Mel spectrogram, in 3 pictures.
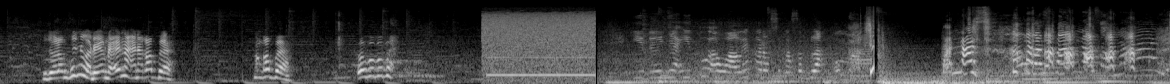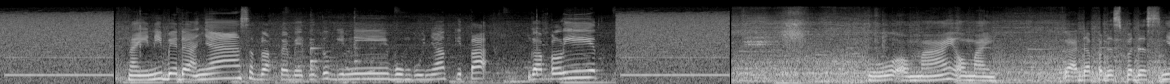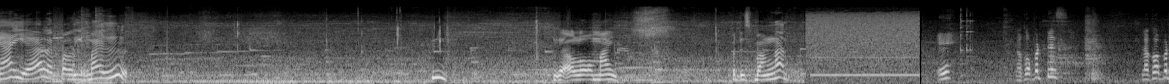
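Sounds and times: background music: 0.0s - 11.8s, 12.8s - 18.6s
static hiss: 4.8s - 6.0s, 11.7s - 12.9s
tv static hiss: 4.8s - 6.0s, 11.7s - 12.9s, 17.9s - 19.2s, 31.5s - 32.6s
steady tone: 11.6s - 13.3s, 17.8s - 19.4s, 31.2s - 32.6s
steady mid-pitched beep: 11.7s - 12.9s, 17.9s - 19.0s, 31.4s - 32.6s.

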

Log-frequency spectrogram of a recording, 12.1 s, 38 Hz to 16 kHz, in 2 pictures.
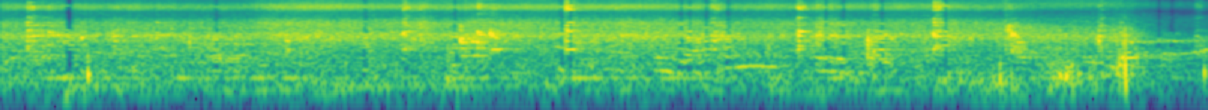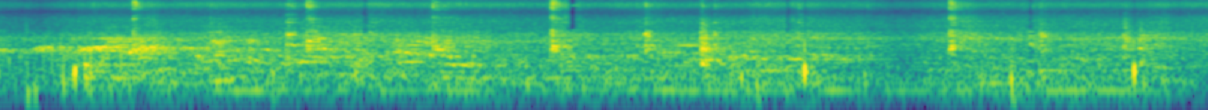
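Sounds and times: vegetables sizzling on a griddle: 0.0s - 12.0s.

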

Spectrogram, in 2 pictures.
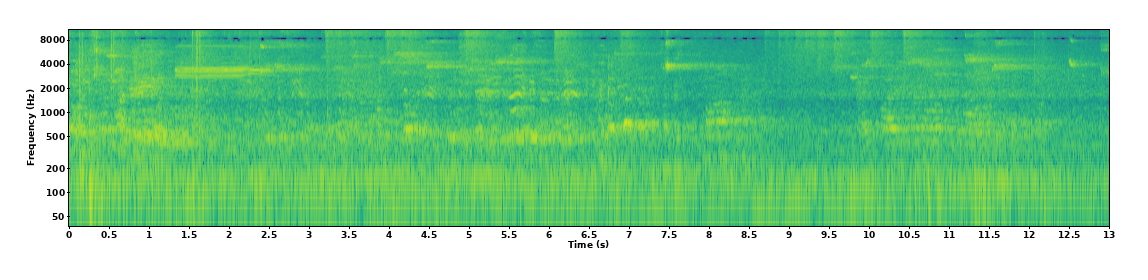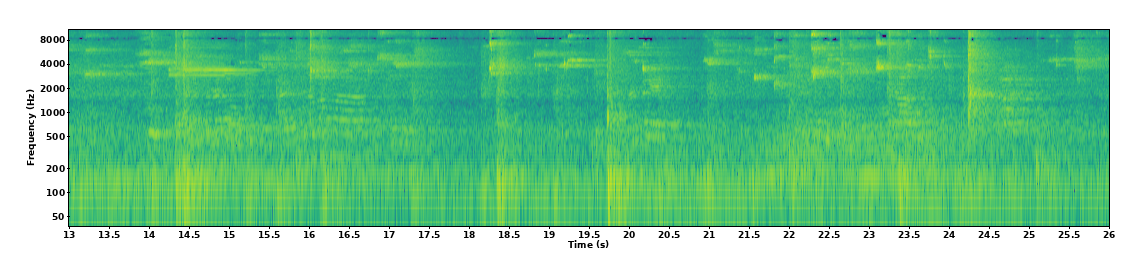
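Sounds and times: players shouting and chatter: 0.0s - 26.0s.

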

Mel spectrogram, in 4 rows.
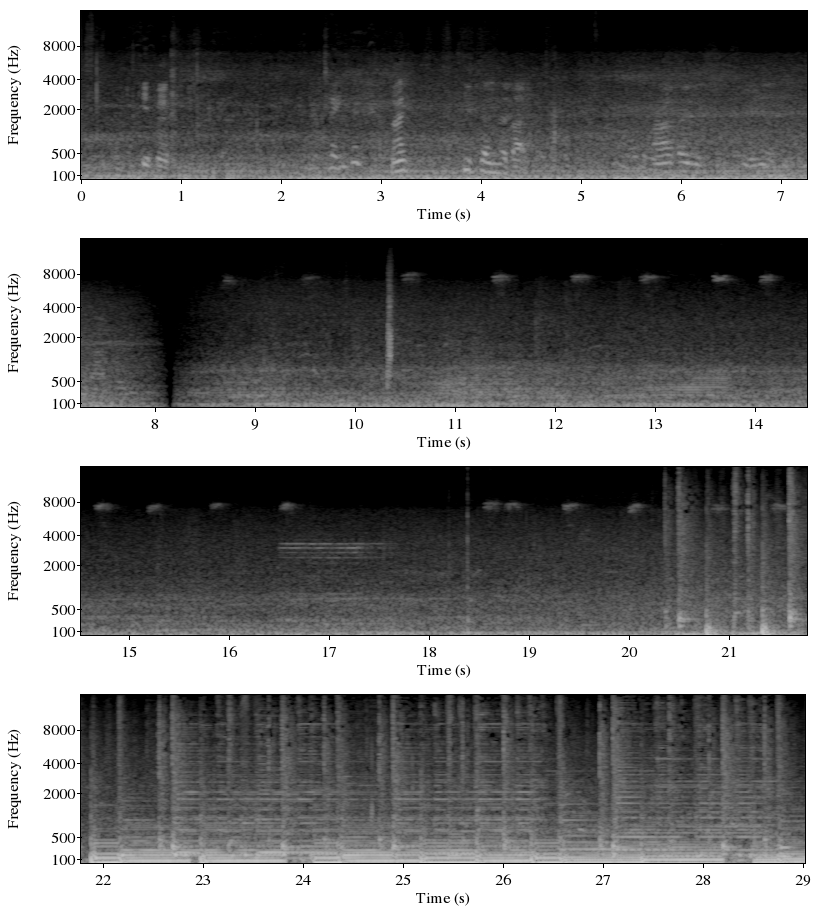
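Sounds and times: small birds chirping: 18.2s - 21.8s
strummed guitar music: 21.9s - 29.0s.

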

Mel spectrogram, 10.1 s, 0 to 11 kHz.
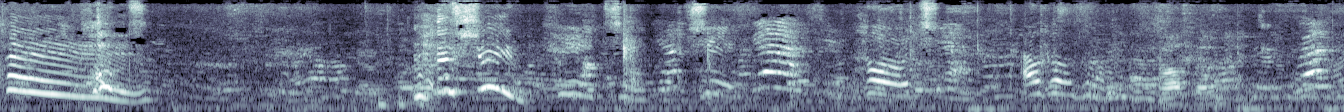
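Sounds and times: children playing: 0.0s - 10.0s.

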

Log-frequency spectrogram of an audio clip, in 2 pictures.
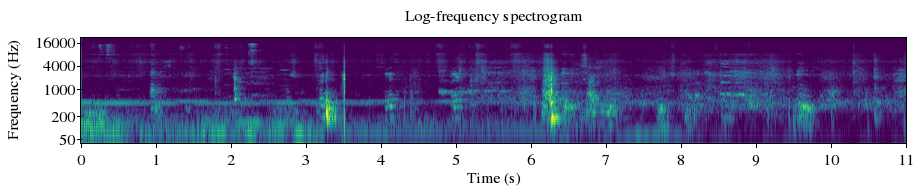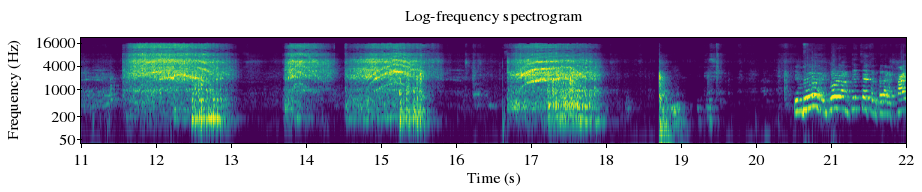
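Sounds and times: electric drill whining: 11.6s - 15.8s, 16.6s - 18.0s.

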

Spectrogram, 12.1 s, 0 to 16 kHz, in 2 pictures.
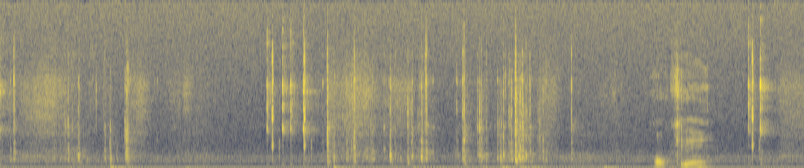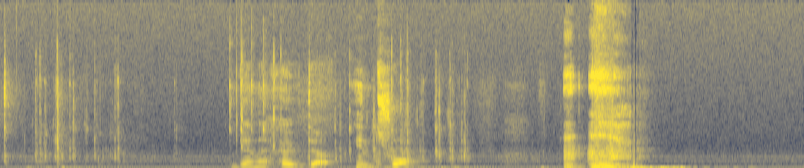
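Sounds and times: man clearing throat: 10.2s - 11.0s.

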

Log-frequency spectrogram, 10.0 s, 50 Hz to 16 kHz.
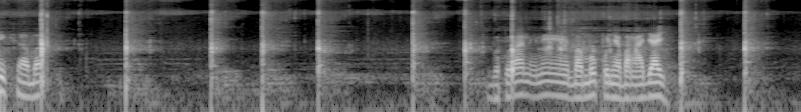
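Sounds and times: machete chopping bamboo: 0.4s - 1.0s, 1.6s - 2.0s, 2.6s - 4.4s, 5.1s - 7.8s, 8.4s - 9.8s.

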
